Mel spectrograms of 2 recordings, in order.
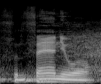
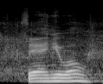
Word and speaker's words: Faneuil: Faneuil. – Faneuil? – Yeah. – Faneuil. – It's now a complex. Just think of putting a fan on a mule and then let that sort of guide you.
